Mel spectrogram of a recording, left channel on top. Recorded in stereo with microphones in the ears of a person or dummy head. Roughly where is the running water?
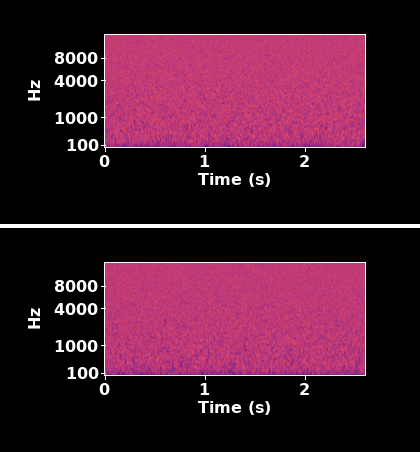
No running water in this recording.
